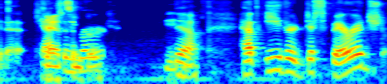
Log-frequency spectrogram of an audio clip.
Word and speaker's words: Katzenberg: Katzenberg?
